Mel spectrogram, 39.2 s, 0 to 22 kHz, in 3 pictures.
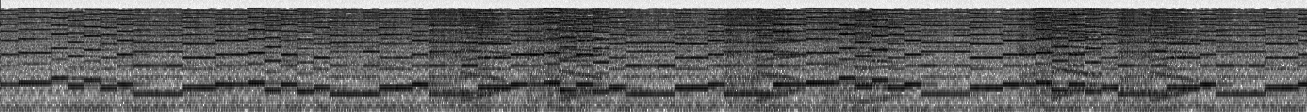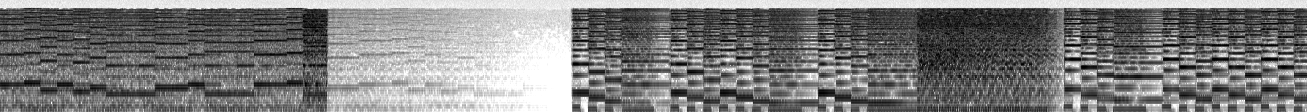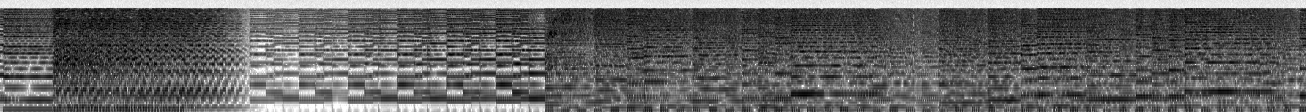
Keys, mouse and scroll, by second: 1.2 click, 2.4 click, 4.5 middle click, 7.2 e, 10.9 click, 10.9 KP_3, 12.1-12.9 scroll down 3, 14.2 scroll down 2, 14.2 shift+middle click, 17.0-17.6 scroll up 1, 17.6-18.2 scroll up 1, 20.5 click, 20.5-20.8 scroll up 3, 25.6 click, 33.0 click, 38.4 click.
